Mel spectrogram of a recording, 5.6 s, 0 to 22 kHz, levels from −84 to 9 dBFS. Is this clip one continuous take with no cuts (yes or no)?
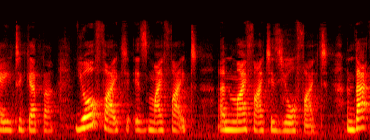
yes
